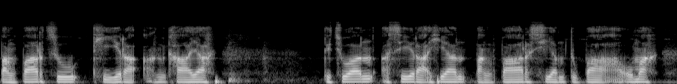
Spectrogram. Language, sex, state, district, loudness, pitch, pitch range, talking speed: Mizo, male, Mizoram, Aizawl, -17 LUFS, 115 Hz, 110-120 Hz, 150 wpm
